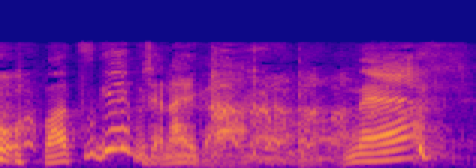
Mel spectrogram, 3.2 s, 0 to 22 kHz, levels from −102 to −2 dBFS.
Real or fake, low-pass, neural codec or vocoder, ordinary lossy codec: real; none; none; none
